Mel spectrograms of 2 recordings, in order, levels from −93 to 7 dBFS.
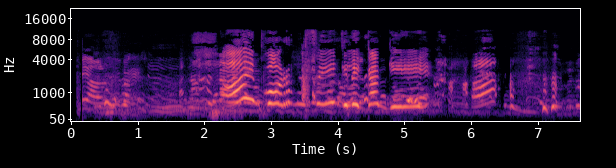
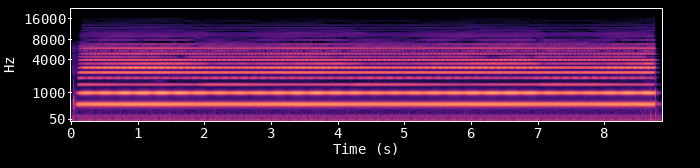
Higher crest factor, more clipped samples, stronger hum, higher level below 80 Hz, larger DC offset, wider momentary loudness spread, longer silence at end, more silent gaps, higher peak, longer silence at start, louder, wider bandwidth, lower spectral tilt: first, 20 dB vs 12 dB; neither; neither; second, -84 dBFS vs -50 dBFS; neither; first, 22 LU vs 4 LU; about the same, 0 s vs 0.1 s; neither; about the same, -6 dBFS vs -4 dBFS; about the same, 0.15 s vs 0.05 s; second, -22 LUFS vs -13 LUFS; about the same, 11.5 kHz vs 12.5 kHz; first, -1 dB/octave vs 2 dB/octave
